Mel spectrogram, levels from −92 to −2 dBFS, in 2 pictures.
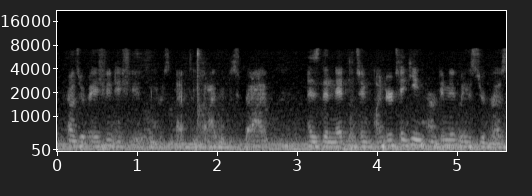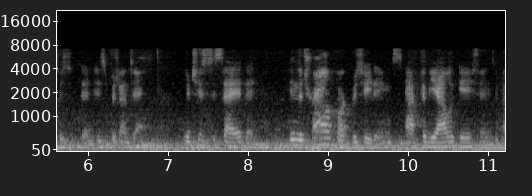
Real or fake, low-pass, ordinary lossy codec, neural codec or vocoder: fake; 7.2 kHz; MP3, 64 kbps; codec, 24 kHz, 0.9 kbps, WavTokenizer, medium speech release version 2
